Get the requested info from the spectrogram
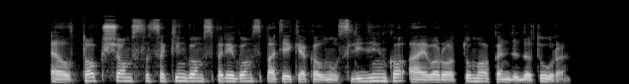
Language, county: Lithuanian, Utena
